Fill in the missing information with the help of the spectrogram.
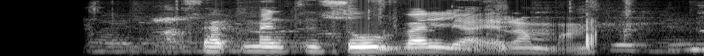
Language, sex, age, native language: Icelandic, male, 12, Icelandic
